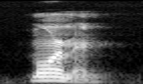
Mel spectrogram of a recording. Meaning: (proper noun) 1. In Mormonism, an ancient American prophet who compiled the Book of Mormon 2. A surname
- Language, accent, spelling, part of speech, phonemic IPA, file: English, US, Mormon, proper noun / noun / adjective, /ˈmɔɹmən/, En-us-Mormon.ogg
